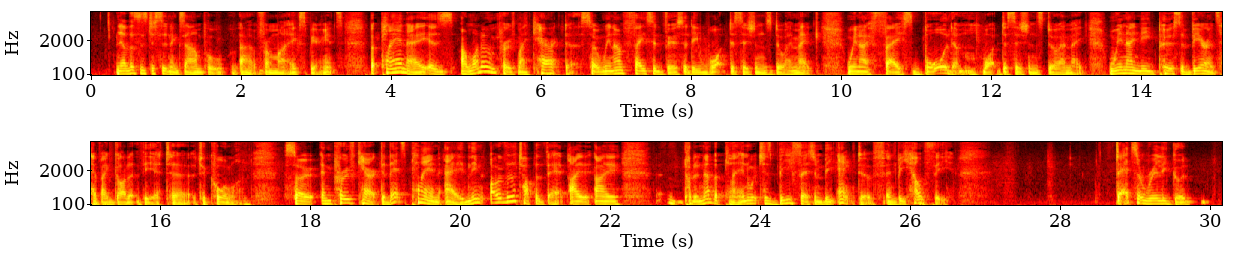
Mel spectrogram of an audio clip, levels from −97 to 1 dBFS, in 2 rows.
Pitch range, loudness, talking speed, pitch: 95-130 Hz, -25 LUFS, 165 wpm, 110 Hz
